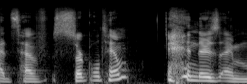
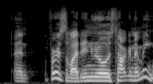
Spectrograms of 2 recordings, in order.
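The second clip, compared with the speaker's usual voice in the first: ordinary talk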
